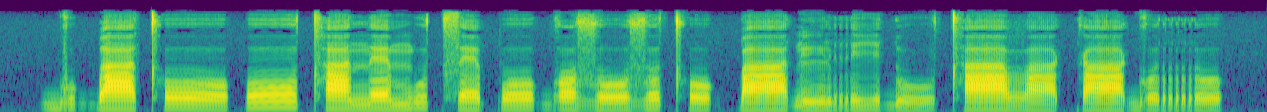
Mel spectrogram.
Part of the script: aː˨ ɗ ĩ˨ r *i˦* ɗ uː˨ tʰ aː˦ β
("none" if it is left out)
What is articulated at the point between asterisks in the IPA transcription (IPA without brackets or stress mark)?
i˦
